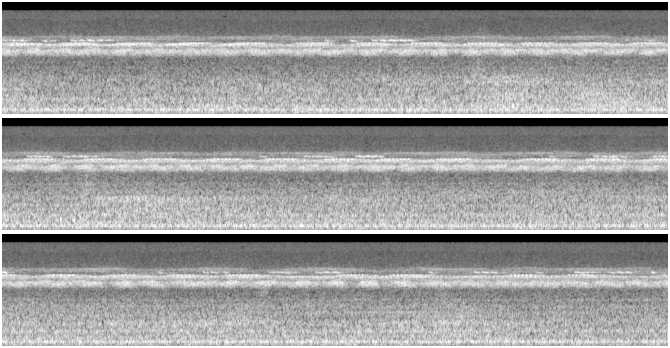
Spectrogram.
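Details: Insects of an autumn night in Tsukimi no Mori, Gifu, Japan, above the Nobi Plain: several layered high-pitched trills ringing continuously, quieter and more distant, over a steady low mechanical hum.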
